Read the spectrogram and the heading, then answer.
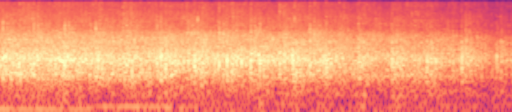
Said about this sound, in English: Give the Lord a hand clap of praise in this house.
